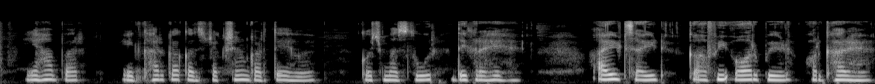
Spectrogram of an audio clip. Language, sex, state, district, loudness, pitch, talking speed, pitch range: Hindi, male, Rajasthan, Churu, -19 LUFS, 205 Hz, 145 wpm, 195-215 Hz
